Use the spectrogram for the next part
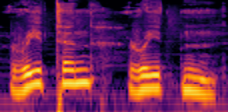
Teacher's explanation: en inglés americano muchas veces la pronuncian usando algo como un golpe de aire desde la nariz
